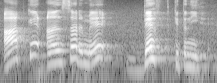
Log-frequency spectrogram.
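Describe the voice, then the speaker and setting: High-voiced male teacher lecturing. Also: animated, slow pace, fairly bright tone. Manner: checks in often with "right?" and "okay?"; explains step by step, counting points aloud. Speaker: exam coaching teacher. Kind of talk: classroom lecture.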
